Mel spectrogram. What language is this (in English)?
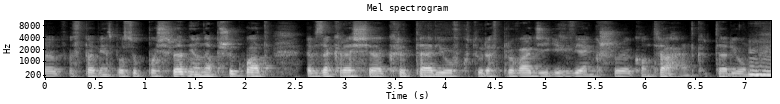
Polish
